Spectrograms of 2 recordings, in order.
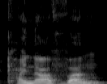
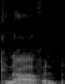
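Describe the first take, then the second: First: The name is said with its local pronunciation. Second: The name is said with an anglicized pronunciation. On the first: This is the proper local pronunciation. The speaker calls it right. "It's properly pronounced" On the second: This is how English people say it. The speaker calls it wrong. "the English pronounce it"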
